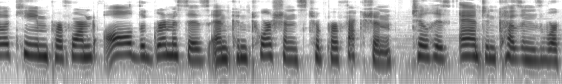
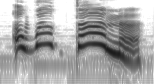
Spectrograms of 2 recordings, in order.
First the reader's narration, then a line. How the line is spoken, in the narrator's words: cried his mother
